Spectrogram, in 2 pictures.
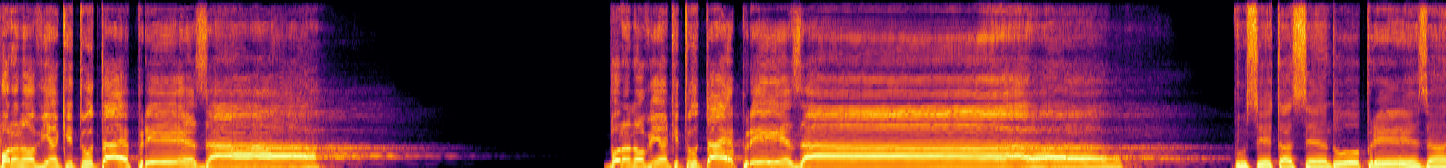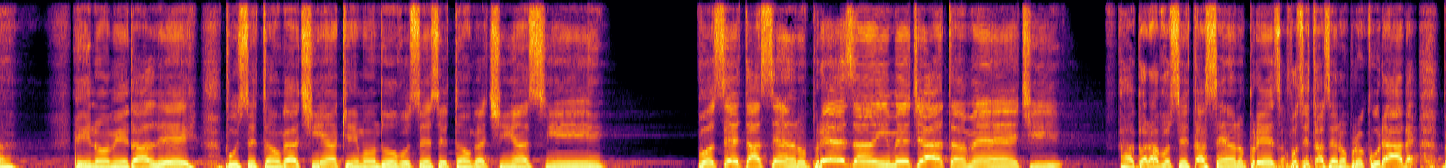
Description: Vocals

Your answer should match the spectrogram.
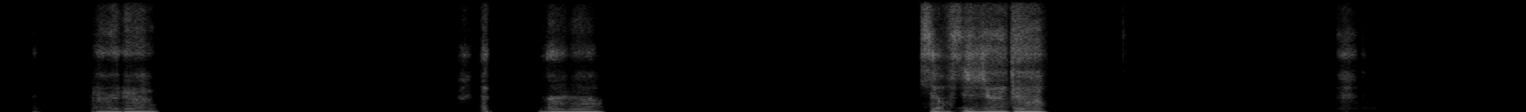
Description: Vocals

